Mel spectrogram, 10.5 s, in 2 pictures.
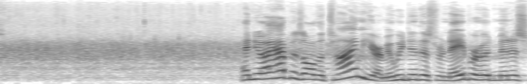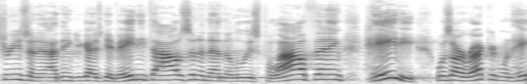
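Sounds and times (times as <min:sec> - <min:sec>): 
audience applause: 0:00.0 - 0:03.2
speech: 0:02.4 - 0:10.5.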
